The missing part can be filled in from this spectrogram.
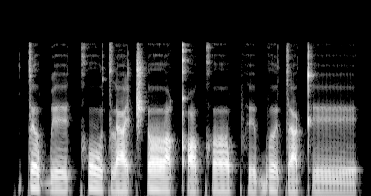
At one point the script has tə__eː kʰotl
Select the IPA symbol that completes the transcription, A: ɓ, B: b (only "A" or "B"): A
